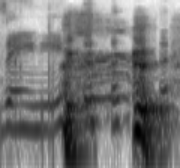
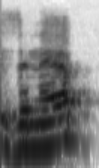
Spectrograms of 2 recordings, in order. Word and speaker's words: Zany: I love you too, Zany. So she's here for it. And did I pronounce it correctly? Zeneb? It's Zany. She has a funky name.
